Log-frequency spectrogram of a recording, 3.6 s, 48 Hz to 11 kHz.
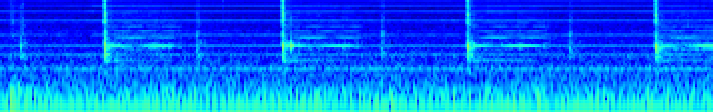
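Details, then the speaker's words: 2008 Mercedes R320 3.0L with intermittent power loss and boost pressure codes, turbo actuator commanded via scan tool: sharp metallic clicks about once a second; turbo actuator sticking and judged bad. "so this actuary is sticking guys it shouldn't be making this noise yeah this is the problem the fact that it's making that you see now it just went back so the fact that it's making that clicking sound that tells me that this actuator is bad"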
